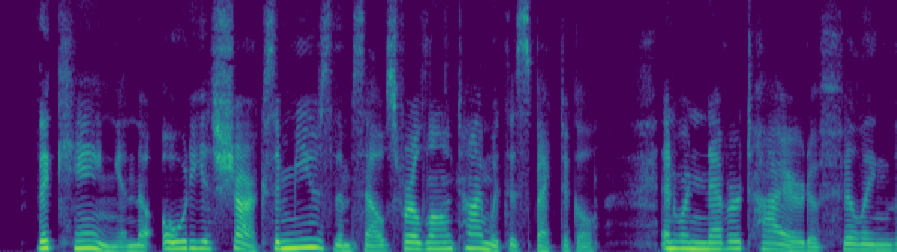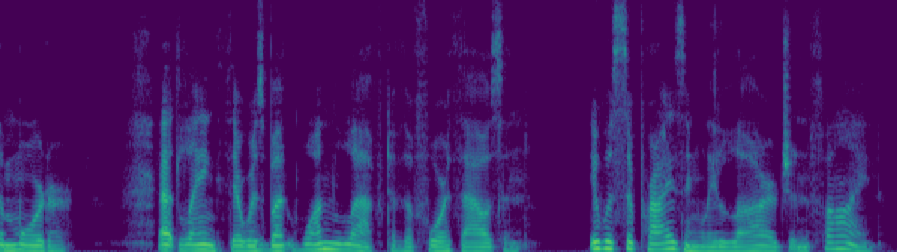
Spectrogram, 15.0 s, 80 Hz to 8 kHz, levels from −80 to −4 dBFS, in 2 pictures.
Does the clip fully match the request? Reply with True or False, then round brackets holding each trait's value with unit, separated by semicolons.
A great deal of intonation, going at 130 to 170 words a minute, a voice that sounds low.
False (5.9 semitones; 160 wpm; 165 Hz)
